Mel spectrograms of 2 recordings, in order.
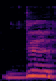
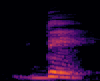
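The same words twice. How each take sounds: First: The consonant is said alone without a vowel. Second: The consonant is followed by an 'e' vowel. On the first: This is the sound the letter makes. "que tem somzinho de D" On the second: This is the name of the letter. "Depois nós temos o D"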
